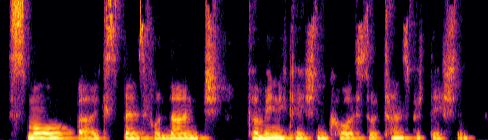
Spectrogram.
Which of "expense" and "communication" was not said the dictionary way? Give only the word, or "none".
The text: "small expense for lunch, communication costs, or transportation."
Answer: none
